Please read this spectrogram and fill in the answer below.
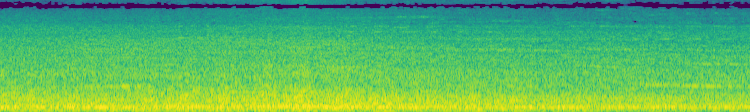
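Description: DART light rail train running past close by: a steady, loud rail noise with a low hum underneath.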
